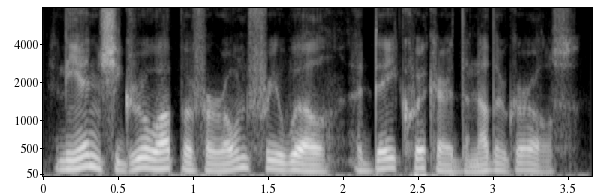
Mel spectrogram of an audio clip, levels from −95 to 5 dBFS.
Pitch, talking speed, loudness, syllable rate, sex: 125 Hz, 280 wpm, -16 LUFS, 5.5 syllables/s, male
